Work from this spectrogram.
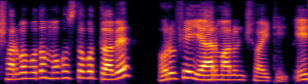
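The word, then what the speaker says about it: يرملون: ইয়ার মালুম নাকি জি বলছেন জি, আপনি? ইয়ার মালুন। এখানে ইয়ার শব্দটা লেখা মালুম। আছে, আচ্ছা। দেখুন, ইয়ার মালুন বানান করে লেখা আছে, ইয়ার ও ইয়ার, মিম জবর মা, ইয়ার মা, লাম ও পেশ, লু, নুন আছে, ইয়ার মালুন, যার মধ্যে 6টা অক্ষরও চলে এসছে।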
